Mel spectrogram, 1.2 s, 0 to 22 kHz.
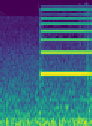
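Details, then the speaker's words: Nintendo Switch that powers on but does not charge: a multimeter in continuity mode on connector pin A8 reads a near-short fluctuating between 0.09 and 0.1, so the high beep sounds briefly, cuts out and returns. "A8 is reading a short. It's reading a short and it's fluctuating actually between 0.1 to 0.09, and that's why you hear it beep and then not hear it beep."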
